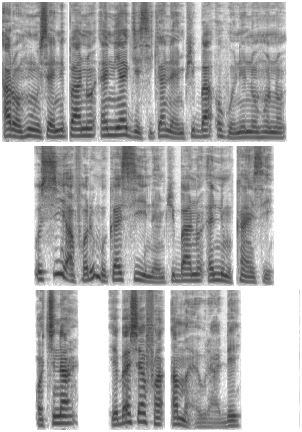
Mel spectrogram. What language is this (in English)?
Akan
